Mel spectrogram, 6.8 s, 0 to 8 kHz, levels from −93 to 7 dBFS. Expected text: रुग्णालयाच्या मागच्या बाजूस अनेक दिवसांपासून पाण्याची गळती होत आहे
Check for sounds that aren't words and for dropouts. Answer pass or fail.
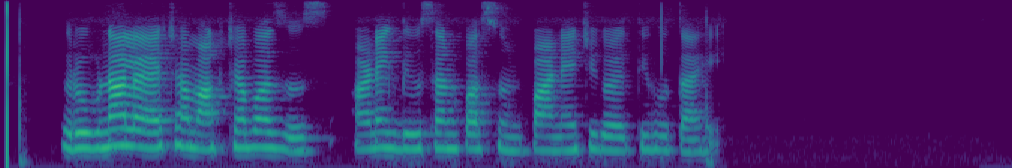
pass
